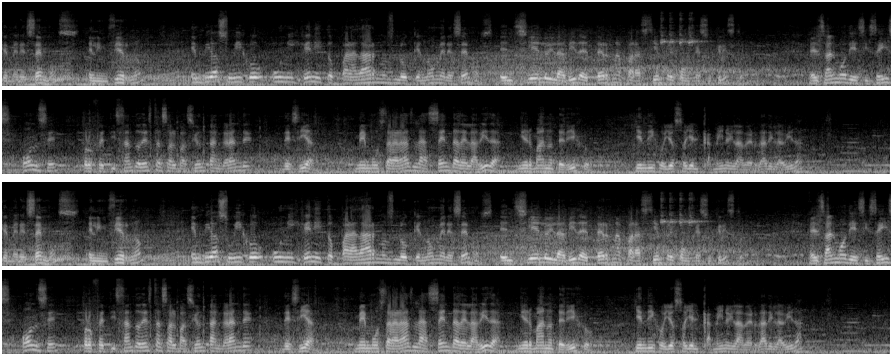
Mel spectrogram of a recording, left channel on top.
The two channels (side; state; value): both; normal; correlation 0.90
